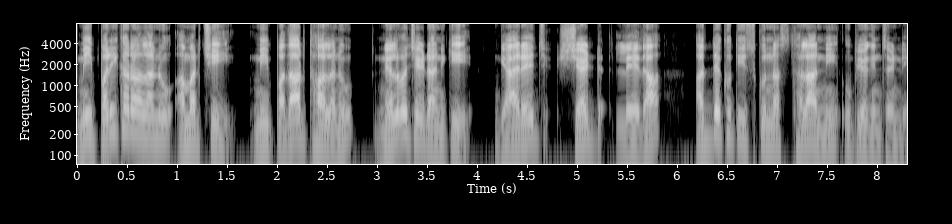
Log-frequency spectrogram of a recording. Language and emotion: Telugu, neutral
